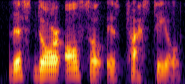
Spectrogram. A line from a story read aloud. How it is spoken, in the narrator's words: Kynes said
